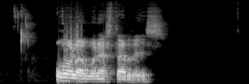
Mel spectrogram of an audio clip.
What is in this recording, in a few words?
voice message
